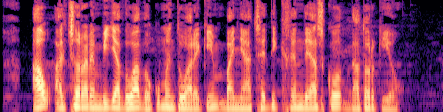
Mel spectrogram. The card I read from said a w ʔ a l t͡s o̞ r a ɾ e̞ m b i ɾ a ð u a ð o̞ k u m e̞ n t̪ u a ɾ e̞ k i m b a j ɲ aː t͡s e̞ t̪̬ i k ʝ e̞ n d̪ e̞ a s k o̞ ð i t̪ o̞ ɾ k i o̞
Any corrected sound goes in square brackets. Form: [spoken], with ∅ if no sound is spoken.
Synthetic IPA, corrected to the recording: a w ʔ a l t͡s o̞ r a ɾ e̞ m b i [ʎ] a ð u a ð o̞ k u m e̞ n t̪ u a ɾ e̞ k i m b a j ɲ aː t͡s e̞ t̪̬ i k ʝ e̞ n d̪ e̞ a s k o̞ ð [a] t̪ o̞ ɾ k i o̞

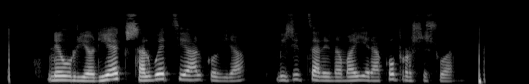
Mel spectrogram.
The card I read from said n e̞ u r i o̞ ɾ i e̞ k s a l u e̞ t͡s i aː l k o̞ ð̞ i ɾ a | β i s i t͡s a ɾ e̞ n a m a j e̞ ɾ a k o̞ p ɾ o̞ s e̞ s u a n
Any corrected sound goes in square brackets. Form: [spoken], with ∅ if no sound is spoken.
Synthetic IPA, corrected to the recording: n e̞ [w] r i o̞ ɾ i e̞ k s a l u e̞ t͡s i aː l k o̞ ð̞ i ɾ a | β i s i t͡s a ɾ e̞ n a m a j e̞ ɾ a k o̞ p ɾ o̞ s e̞ s u a n

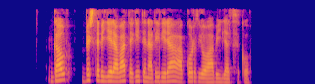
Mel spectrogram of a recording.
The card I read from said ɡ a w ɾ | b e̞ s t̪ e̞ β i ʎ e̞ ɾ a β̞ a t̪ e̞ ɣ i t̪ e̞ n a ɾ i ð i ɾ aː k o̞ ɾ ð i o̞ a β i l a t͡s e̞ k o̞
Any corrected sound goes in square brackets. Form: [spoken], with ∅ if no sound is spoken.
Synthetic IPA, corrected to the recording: ɡ a w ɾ | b e̞ s t̪ e̞ β i ʎ e̞ ɾ a β̞ a t̪ e̞ ɣ i t̪ e̞ n a ɾ i ð i ɾ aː k o̞ ɾ ð i o̞ a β i [ʎ] a t͡s e̞ k o̞

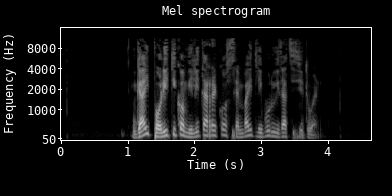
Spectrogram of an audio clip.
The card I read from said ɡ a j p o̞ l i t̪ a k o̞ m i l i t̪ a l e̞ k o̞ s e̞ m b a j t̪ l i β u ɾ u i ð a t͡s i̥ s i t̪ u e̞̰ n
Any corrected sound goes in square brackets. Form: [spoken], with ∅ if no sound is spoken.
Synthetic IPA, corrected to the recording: ɡ a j p o̞ l i t̪ [i] k o̞ m i l i t̪ a [r] e̞ k o̞ s e̞ m b a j t̪ l i β u ɾ u i ð a t͡s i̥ s i t̪ u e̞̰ n

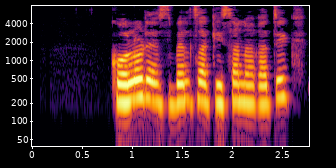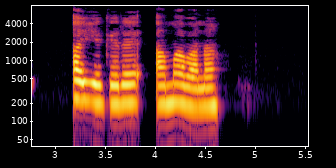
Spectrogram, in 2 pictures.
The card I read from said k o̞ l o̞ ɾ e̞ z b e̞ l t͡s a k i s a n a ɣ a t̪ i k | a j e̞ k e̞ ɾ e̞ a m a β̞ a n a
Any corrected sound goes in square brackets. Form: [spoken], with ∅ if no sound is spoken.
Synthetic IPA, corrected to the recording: k o̞ l o̞ ɾ e̞ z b e̞ l t͡s a k i s a n a ɣ a t̪ i k | a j e̞ k e̞ ɾ e̞ a m a β̞ a n a

